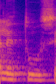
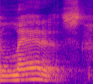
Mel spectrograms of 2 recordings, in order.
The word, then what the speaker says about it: lettuce: Ah, vamos ver como é que é a pronúncia? Ah, não é lettuce, é lettuce.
